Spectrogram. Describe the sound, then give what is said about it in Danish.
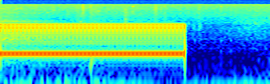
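A single steady telephone ringback tone, a loud, clear hum lasting about a second before cutting off into near silence, while waiting for Hjem og Fix customer service to answer a call. “Alright, vi venter. Jeg håber, der er en god ventetone.”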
